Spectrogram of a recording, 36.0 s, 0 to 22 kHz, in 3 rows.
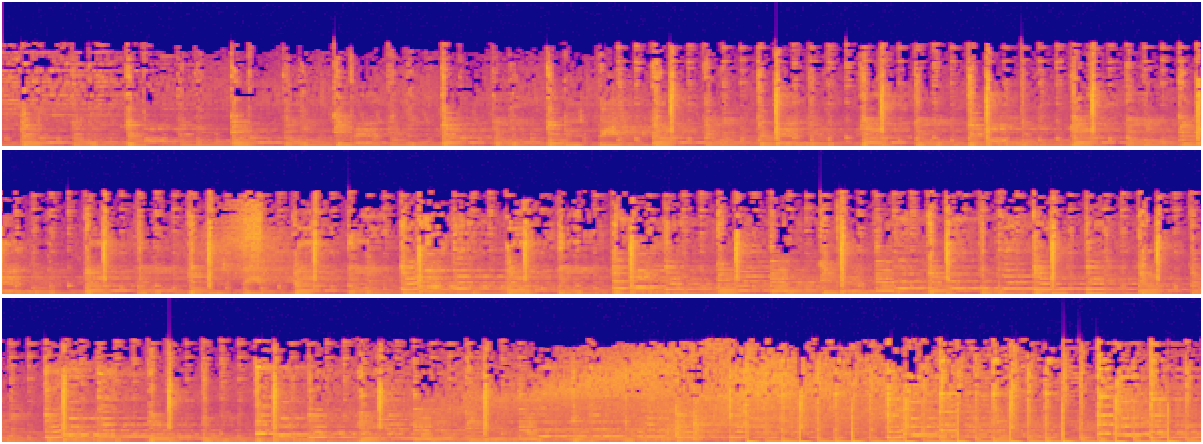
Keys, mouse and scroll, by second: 0.2 scroll up 3, 0.4 click, 0.8 KP_7, 1.5 scroll up 1, 1.6 g, 2.2 click, 2.3 g, 7.3 click, 7.8 shift+middle click, 8.2 shift+d, 8.8 r, 10.2 middle click, 10.6-11.0 scroll down 2, 11.3 click, 11.6 shift+click, 12.1 m, 14.6 click, 15.7 click, 17.1-18.3 drag, 19.1 click, 19.5 KP_0, 19.6 KP_0, 20.3 g, 21.8-22.7 scroll down 13, 22.2 click, 22.7-26.1 drag, 26.1 ctrl+z, 26.4-27.5 scroll up 4, 26.6 shift+middle click, 29.2 click, 29.7 scroll down 1, 30.0 click, 30.5-31.6 scroll up 5, 31.6 scroll up 1, 31.7-32.8 middle drag, 32.3-33.8 drag, 35.1-35.8 scroll down 5, 35.8 click.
